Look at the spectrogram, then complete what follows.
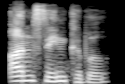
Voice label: "unthinkable", Indian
